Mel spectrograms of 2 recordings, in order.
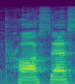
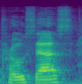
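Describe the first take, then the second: First: The word is said with an American pronunciation. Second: The word is said with a Canadian pronunciation. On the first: "the American accent is starting to creep more into younger Canadians speaking. So some of them more are like saying process" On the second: "instead of process"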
